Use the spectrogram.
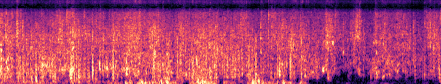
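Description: Heavy canal water rushes over its banks into flooded farm fields after monsoon rain, a steady broadband roar with wind buffeting the microphone throughout, easing slightly near the end.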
